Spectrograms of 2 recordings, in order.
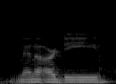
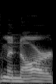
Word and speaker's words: MenaRD: And Is that how you pronounce his name? I always thought it was Menard or something. No, it's Mena RD.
